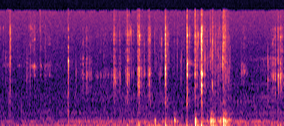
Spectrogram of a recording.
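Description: A blade scrapes across an old, dry, solid pink soap bar held in the hand, breaking off crunchy flakes. The result is a quiet, steady run of short, dry crackling snaps and scrapes with bright edges over a low background rumble. The snaps grow slightly louder and denser toward the latter part of the clip.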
